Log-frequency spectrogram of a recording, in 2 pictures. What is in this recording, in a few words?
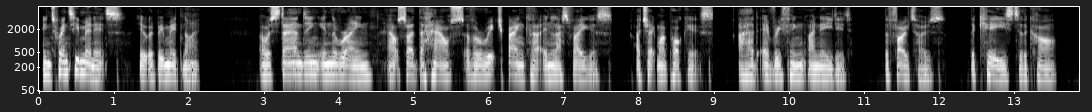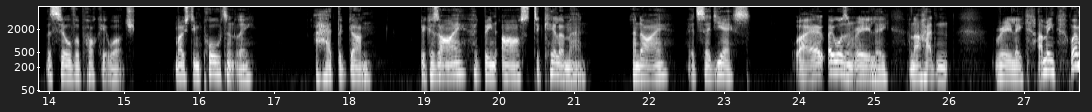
Narration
